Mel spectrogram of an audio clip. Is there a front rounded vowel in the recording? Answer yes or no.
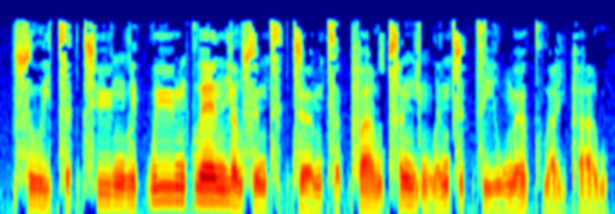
yes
